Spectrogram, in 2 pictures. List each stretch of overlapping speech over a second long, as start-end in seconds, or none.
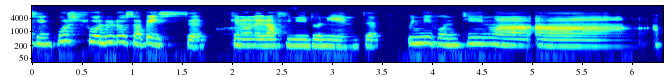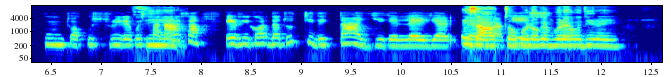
10.6-11.8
